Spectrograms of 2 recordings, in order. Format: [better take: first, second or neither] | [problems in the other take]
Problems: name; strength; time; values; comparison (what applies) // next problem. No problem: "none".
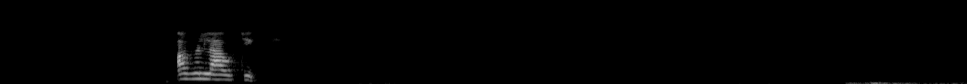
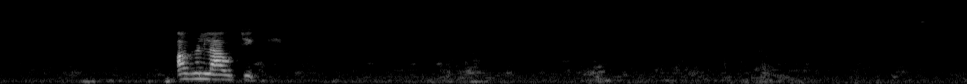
second | noise reduction (neural mask model DeepFilterNet 3)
